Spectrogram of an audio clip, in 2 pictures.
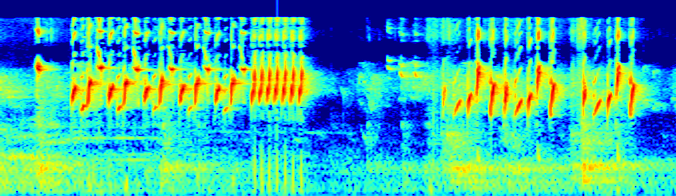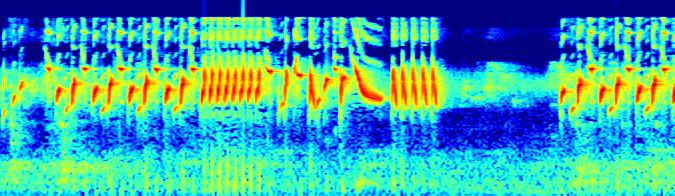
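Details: European goldfinch singing in the tiwawati style: rapid liquid twittering phrases of short slurred notes, with buzzy trill bursts, delivered in bouts broken by brief pauses.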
